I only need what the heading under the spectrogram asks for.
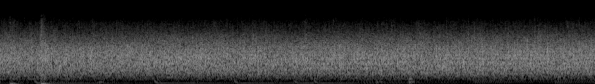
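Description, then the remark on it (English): Steady applause from a group for Cooper Rush fills the whole stretch, a dense, continuous wash of clapping at a constant loud level with no voices rising above it. “Let's clap it up. Let's clap it up.”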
